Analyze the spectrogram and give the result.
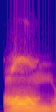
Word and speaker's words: Aang: And his name is pronounced Ong, right? – Yeah.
